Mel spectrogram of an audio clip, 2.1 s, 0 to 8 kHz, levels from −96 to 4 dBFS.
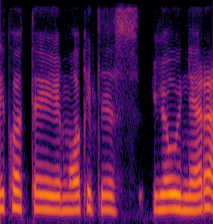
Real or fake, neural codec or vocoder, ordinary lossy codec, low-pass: fake; codec, 32 kHz, 1.9 kbps, SNAC; Opus, 24 kbps; 7.2 kHz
